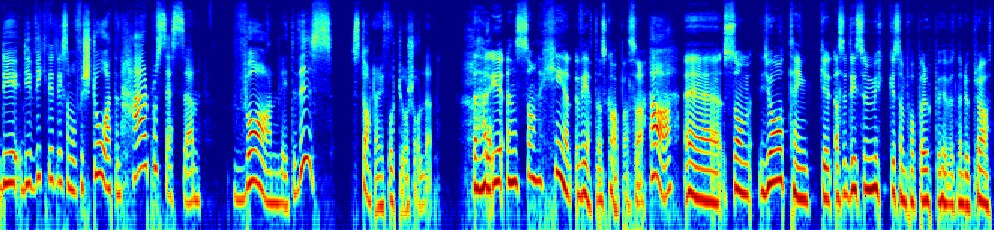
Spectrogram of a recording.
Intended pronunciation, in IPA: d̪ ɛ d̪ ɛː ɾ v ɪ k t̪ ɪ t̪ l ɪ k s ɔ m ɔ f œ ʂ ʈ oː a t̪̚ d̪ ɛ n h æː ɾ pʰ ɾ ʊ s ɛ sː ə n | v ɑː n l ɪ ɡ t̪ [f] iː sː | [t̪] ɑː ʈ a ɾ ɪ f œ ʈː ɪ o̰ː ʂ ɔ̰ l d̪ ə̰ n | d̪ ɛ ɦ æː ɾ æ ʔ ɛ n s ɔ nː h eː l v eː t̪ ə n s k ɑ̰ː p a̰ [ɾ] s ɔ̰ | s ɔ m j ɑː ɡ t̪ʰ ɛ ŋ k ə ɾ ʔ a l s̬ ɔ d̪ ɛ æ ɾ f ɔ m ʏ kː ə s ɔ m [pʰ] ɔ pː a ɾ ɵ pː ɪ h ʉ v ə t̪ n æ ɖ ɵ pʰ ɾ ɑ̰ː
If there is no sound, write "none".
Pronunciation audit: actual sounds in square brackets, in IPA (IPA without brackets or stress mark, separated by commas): v, t̪, l, pʰ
